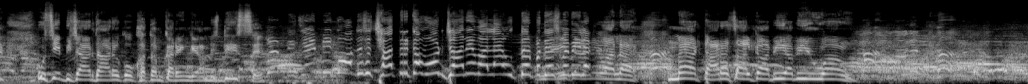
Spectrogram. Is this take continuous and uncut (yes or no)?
yes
